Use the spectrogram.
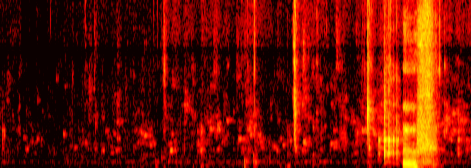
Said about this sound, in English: Let me drink some water. Hold on.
